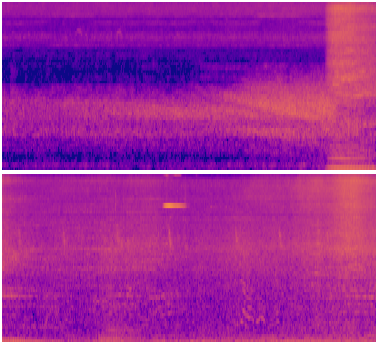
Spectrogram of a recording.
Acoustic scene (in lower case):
street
